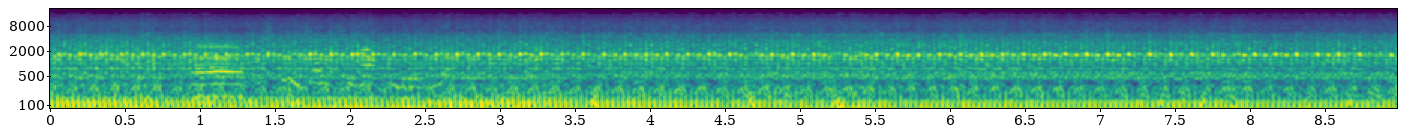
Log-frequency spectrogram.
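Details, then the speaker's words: Land Rover Defender 2.4 Puma diesel just after an injector service and fuel bleeding, done for excess pressure chuffing from the oil filler; it used to spit oil. It settles to an even, steady idle, about 214 beats a minute, no knocks or misses. Normal idle. "sounds pretty sweet [Applause] though [Applause] that used to spit spit oil all over"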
